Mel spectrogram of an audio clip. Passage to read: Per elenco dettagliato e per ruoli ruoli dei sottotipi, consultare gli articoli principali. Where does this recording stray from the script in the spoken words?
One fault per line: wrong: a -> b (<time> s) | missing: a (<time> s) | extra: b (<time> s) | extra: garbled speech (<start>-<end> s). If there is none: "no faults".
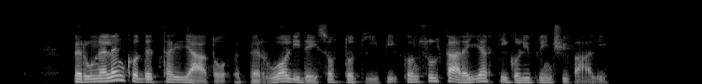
extra: un (0.9 s)
missing: ruoli (3.0 s)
